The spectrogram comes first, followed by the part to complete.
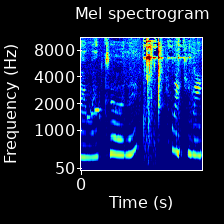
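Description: Labrador whimpering in her sleep: two drawn-out, high whines in the first second, the first dipping then holding and the second rising at its end, a short breathy huff partway through, and another whine beginning near the end.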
